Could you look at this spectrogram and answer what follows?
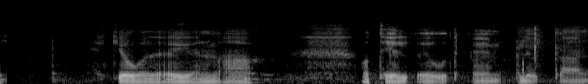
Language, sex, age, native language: Icelandic, male, 15, Icelandic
